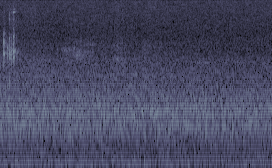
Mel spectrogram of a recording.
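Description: Steady outdoor background noise with no distinct events.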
